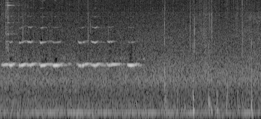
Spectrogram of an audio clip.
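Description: A high whistle holding one note for about two seconds, with slight wavers and a brief break, then stopping, over a steady low hum.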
